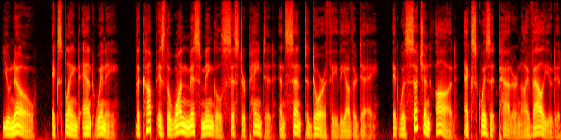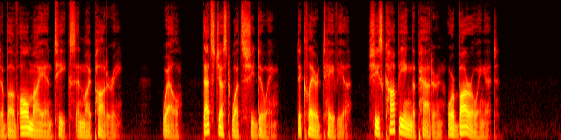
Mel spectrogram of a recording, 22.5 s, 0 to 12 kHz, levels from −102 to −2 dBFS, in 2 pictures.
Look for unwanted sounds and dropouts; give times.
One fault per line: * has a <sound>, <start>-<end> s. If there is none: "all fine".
all fine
